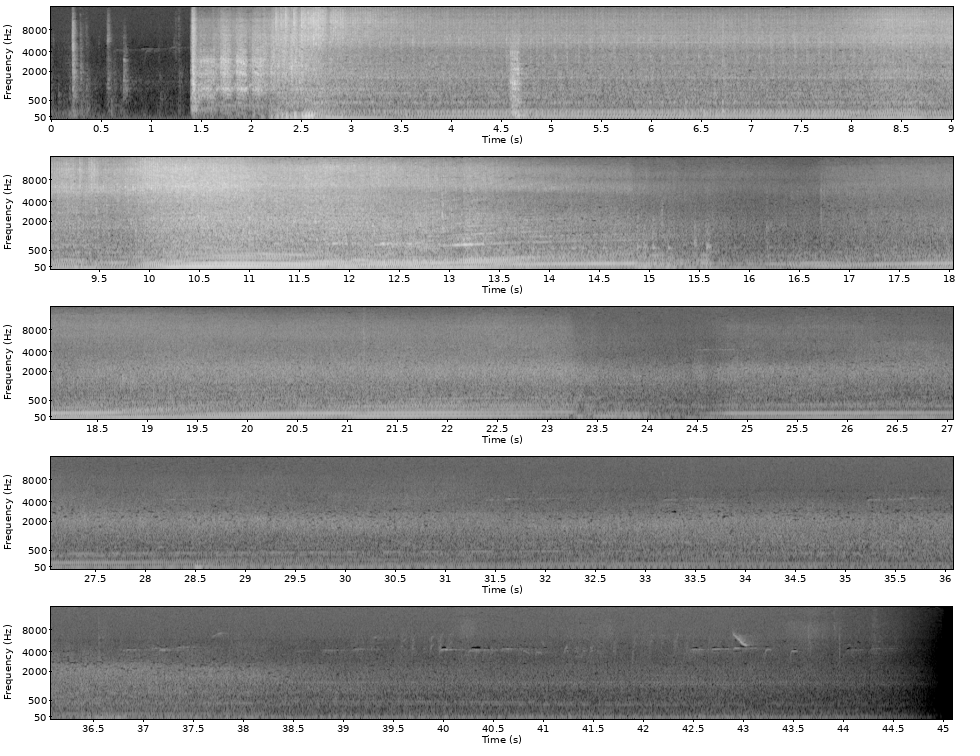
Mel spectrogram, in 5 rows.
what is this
Henkilöauto, vanha, lähtö asfaltilla / An old car pulling away calmly on asphalt, Pobeda, a 1957 model
Pobeda, vm 1957. Käynnistys lähellä, hetki tyhjäkäyntiä, vaihde rusahtaa, rauhallinen lähtö asfaltilla, etääntyy. (Pobeda, 2.12 l, 4-syl. 52 hv).
Paikka/Place: Suomi / Finland / Noormarkku
Aika/Date: 05.08.1996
